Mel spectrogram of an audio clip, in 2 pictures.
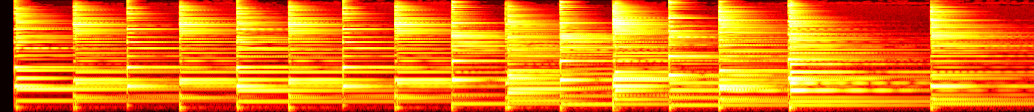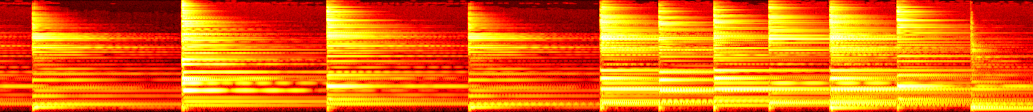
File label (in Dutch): gedicht en muziek; Naar Binnen + Zeenacht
